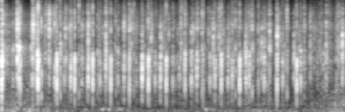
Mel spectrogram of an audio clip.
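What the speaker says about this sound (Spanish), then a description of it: "le damos un fuerte aplauso a Miriam Kita Gorban" Audience applause for speaker Miriam Kita Gorban at a food-sovereignty talk at a fair, many hands clapping briskly and steadily, fairly close and loud, with no speech over it.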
